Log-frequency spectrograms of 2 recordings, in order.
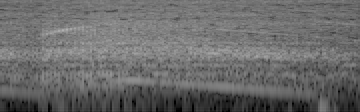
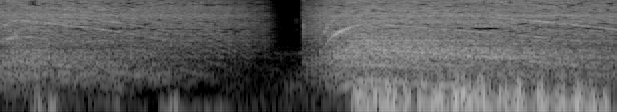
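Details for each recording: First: Corded Proton/Protool drill-driver running free gives a harsh, buzzy hiss with a rattling edge; owner first suspected bouncing brushes, but the rattle comes from a bearing loose in its seat. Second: Protool corded screwdriver after repair: steady high-pitched whir, brief stop, then spins up again without the former rattle at start and running, fixed by tightening screws and gluing a weak factory-defective housing part with sealant.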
